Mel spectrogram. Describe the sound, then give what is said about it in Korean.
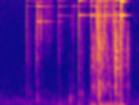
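Several coins drop and jingle, a quick cluster of bright metallic clinks over under two seconds, fairly loud, with a brief ringing shimmer as they settle. “어, 이거 동전이 짤랑짤랑 떨어지는 소리 같은데 한번 다시 한번 들어볼까요?”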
